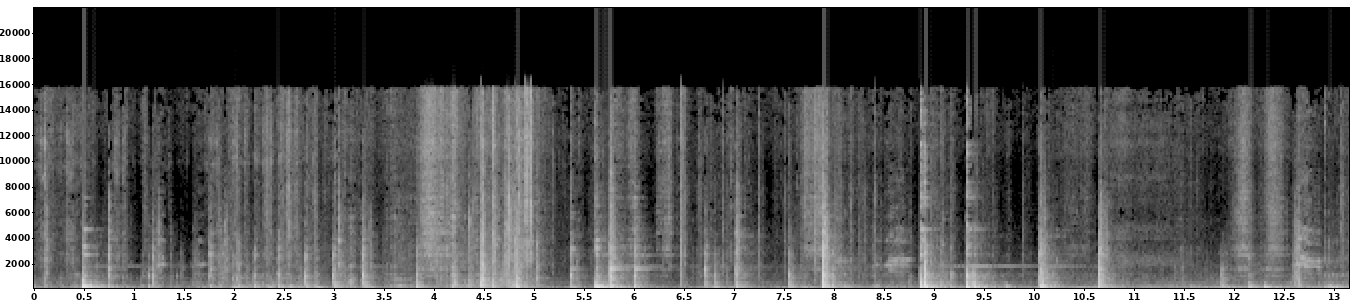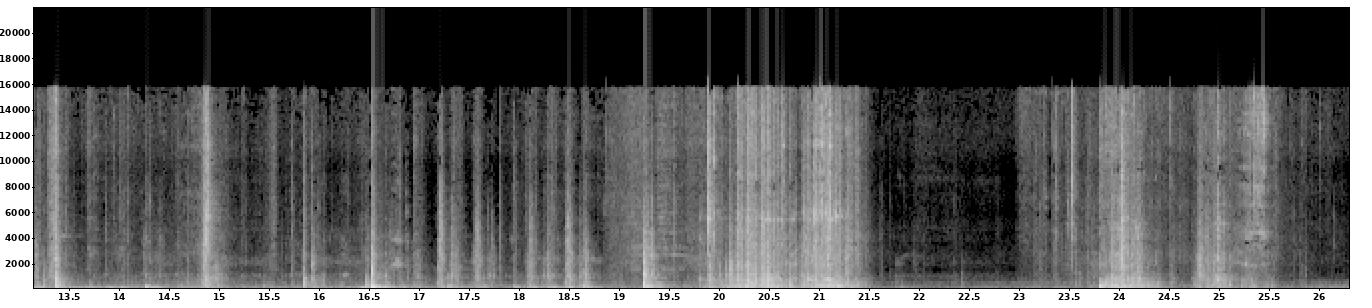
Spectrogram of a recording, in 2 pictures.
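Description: Steel driveshaft half being handled and fitted into the transmission, with scattered metal-on-metal clinks, knocks and scrapes against the car's underside. A couple of longer scraping stretches come near the end, after a brief pause.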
